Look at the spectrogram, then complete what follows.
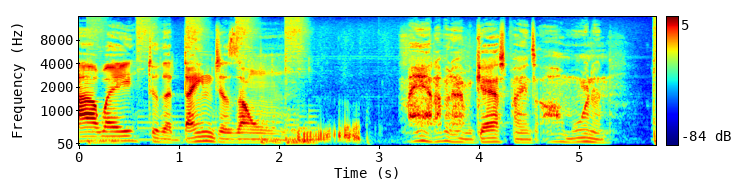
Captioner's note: stomach gurgles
